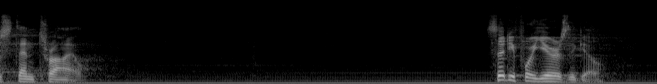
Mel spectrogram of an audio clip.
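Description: A middle-aged man speaks calmly into a microphone over a loudspeaker, with pauses.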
